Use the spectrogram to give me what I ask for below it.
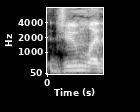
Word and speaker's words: Joomla: Well, so when I was doing a little bit of background research, one of your many entrepreneurial endeavors is Joomla Network. Did I pronounce it properly?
